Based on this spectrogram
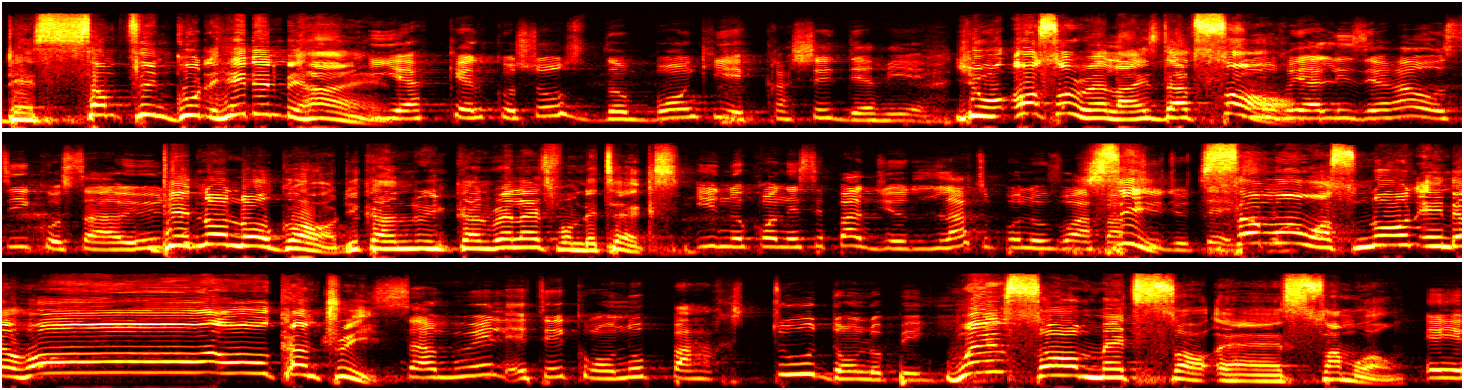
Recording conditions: large echoing room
